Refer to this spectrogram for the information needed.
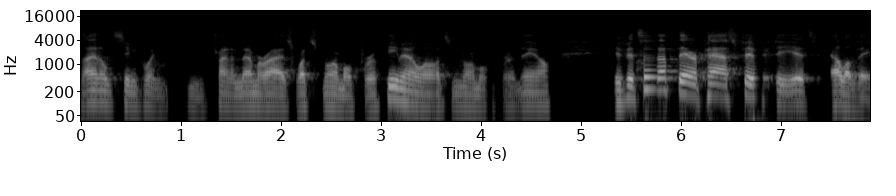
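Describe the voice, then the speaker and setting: Against a quiet background, a man with a fairly low pitch talks at a moderate pace, his voice making very wide pitch swings. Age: 60s. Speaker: optometry lecturer. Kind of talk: lecture. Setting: webinar with live audience.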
